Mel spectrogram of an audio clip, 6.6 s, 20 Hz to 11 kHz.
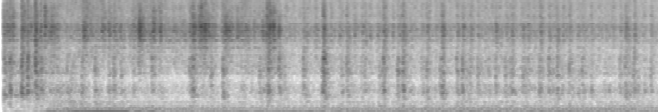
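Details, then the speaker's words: Cheap C5 Corvette, first start after electrical fixes and overnight battery charge: loose uneven idle with irregular knocks and rattles; rough running, misfiring, engine failing, rebuild or swap considered. "You could hear the engine noise. It doesn't sound very well."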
